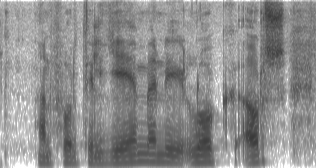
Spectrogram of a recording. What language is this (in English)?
Icelandic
